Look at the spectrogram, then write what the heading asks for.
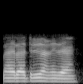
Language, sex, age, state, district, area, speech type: Malayalam, male, 18-30, Kerala, Malappuram, rural, conversation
